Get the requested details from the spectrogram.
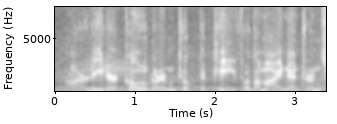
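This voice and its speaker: Over loud background noise, a man performs a put-on character voice at a fairly slow pace. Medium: video game. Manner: gruff, grave.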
